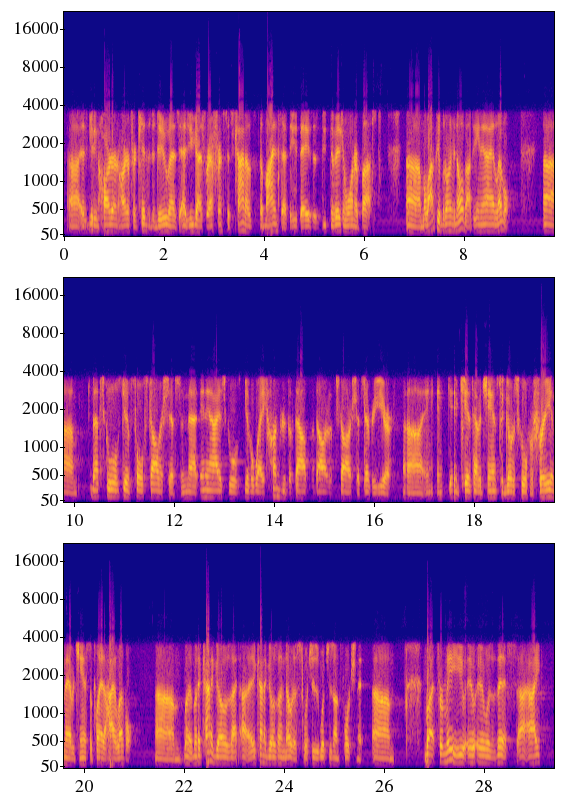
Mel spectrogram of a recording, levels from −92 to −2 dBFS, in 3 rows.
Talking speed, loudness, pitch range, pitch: 235 wpm, -17 LUFS, 105-120 Hz, 115 Hz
